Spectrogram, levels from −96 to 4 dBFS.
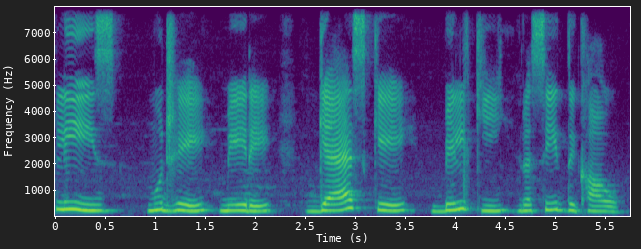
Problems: none marked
